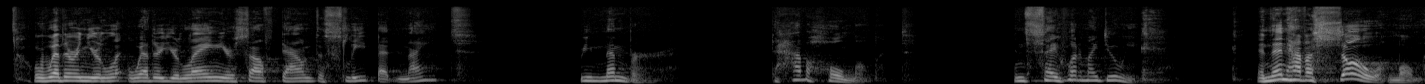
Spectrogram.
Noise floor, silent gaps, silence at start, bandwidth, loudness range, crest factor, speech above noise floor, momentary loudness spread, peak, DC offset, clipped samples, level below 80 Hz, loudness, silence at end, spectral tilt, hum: -67 dBFS; none; 0.1 s; 16 kHz; 12 LU; 24 dB; 34 dB; 20 LU; -10 dBFS; under 0.1%; under 0.1%; -82 dBFS; -32 LUFS; 0 s; -3.5 dB/octave; none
